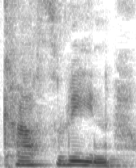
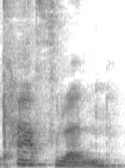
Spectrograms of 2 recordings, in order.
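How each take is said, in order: First: The name ends with a long 'reen' sound. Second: The name ends with a short 'rin' sound. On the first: This is the Irish way of saying the name. The speaker calls it right. "it's actually pronounced Catherine" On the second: This is the usual spelling with an E in the middle. The speaker calls it wrong. "If it had an E in the middle, it would be Catherine"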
